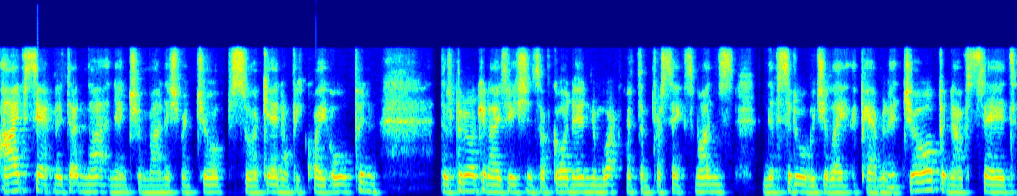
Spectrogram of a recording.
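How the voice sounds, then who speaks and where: A man speaks very fast with a Scottish accent in monotone, flat intonation. His voice is somewhat breathy and fairly high-pitched. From Scotland. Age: 60s. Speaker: HR professional and coach. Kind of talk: webinar panel talk.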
